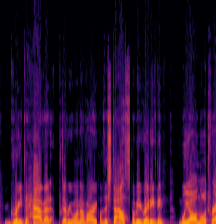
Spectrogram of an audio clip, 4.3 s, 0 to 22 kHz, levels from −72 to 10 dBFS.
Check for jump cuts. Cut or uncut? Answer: cut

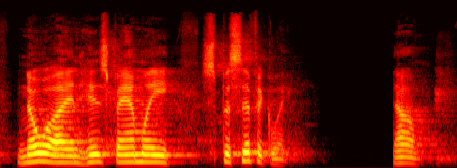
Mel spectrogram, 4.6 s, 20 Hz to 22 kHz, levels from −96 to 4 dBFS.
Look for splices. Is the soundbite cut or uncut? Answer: cut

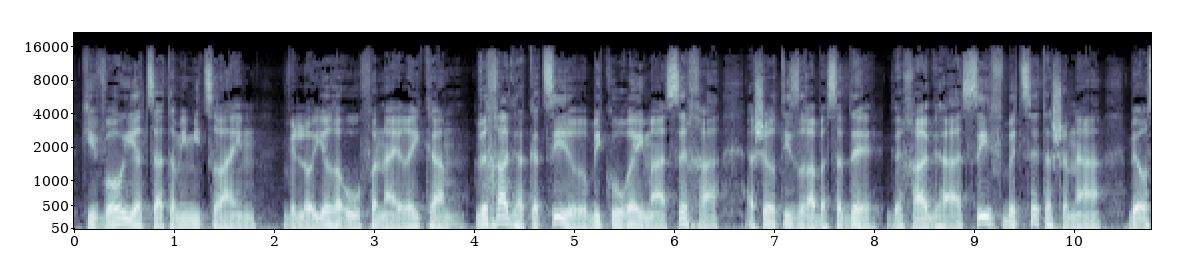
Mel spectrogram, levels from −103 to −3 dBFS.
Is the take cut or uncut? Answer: cut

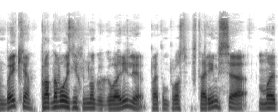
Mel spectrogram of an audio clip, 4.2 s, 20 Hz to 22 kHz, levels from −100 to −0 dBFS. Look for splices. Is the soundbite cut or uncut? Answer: cut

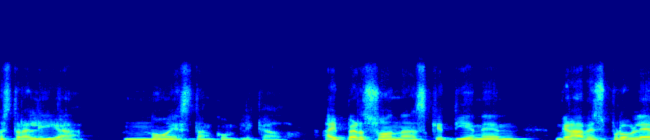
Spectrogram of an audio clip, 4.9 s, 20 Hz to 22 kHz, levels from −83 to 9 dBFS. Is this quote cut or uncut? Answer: cut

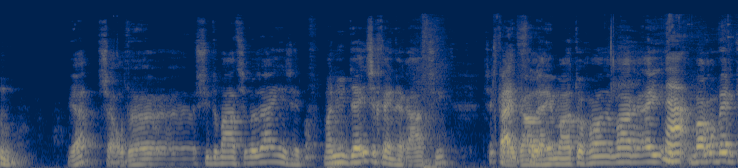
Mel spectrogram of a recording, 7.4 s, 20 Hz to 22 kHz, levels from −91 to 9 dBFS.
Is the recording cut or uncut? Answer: uncut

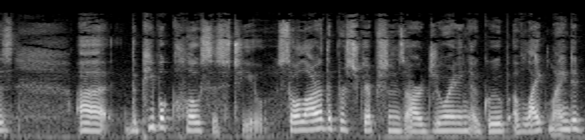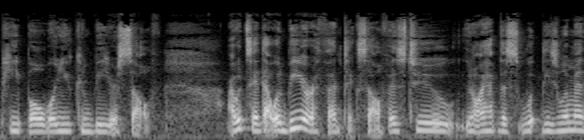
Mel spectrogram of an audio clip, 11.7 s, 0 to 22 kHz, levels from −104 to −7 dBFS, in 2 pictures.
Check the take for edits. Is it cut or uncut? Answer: uncut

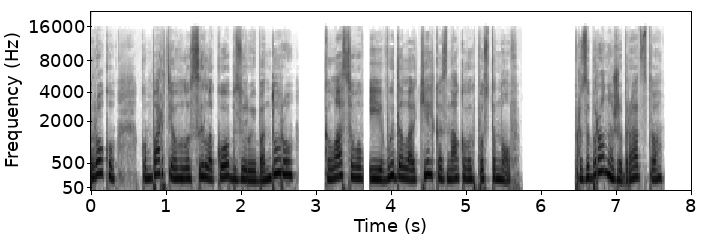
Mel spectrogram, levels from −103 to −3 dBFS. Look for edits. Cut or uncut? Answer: cut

